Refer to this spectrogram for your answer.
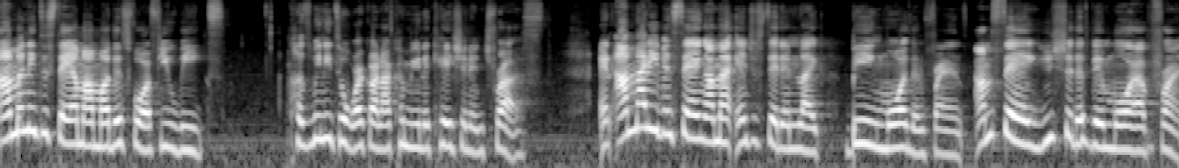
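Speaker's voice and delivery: ordinary delivery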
